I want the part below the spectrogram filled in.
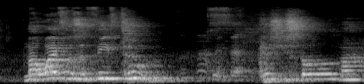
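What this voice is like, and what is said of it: Usual voice. Nothing is said of it.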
